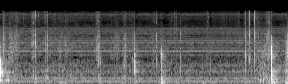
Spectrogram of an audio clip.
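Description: Steady low electrical hum, with faint scattered clicks and scratches of fingers prying at a small epoxy-bonded carbon fiber test patch that does not come loose; the clicks bunch up near the end.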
